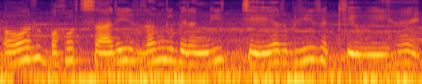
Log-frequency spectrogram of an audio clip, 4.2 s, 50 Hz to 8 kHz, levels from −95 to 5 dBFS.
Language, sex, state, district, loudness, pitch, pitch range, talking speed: Hindi, male, Chhattisgarh, Raipur, -14 LUFS, 215 Hz, 190-300 Hz, 140 wpm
